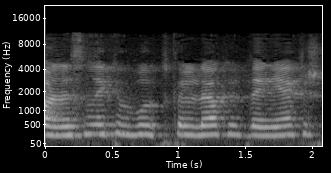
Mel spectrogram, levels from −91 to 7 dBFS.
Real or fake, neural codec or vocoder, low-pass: fake; codec, 24 kHz, 0.9 kbps, WavTokenizer, medium speech release version 2; 10.8 kHz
